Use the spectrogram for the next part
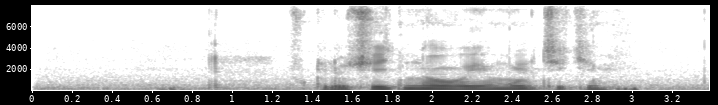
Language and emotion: Russian, neutral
